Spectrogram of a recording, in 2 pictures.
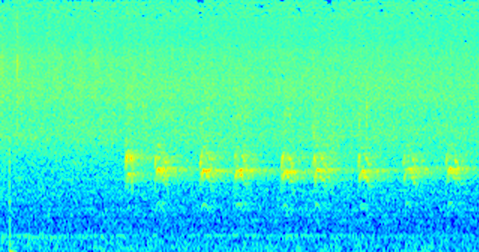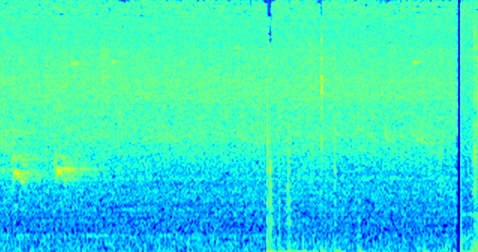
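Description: A crow cawing about ten times in an even run, roughly two caws a second, then falling silent. A couple of low bumps near the end.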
